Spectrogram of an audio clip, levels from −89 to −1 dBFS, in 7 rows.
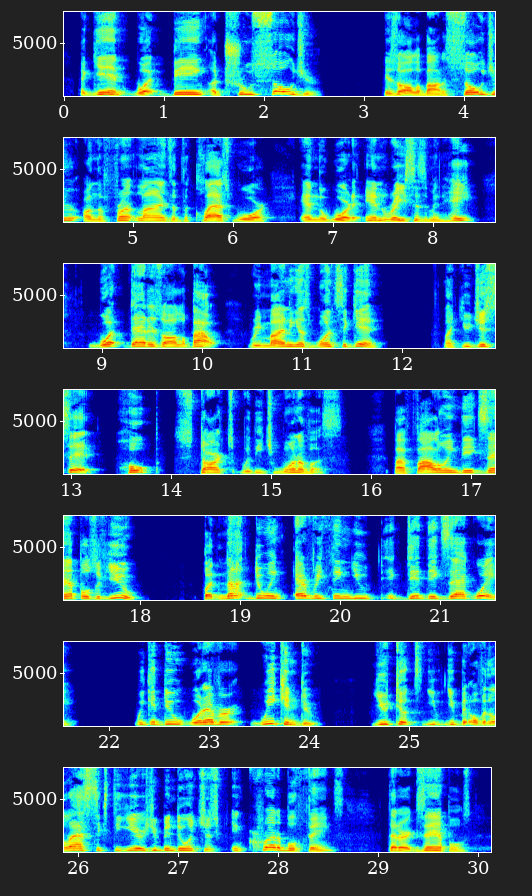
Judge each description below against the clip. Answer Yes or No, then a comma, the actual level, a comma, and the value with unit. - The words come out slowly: No, average, 175 wpm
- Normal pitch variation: Yes, average, 3.9 semitones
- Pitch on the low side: No, medium, 175 Hz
